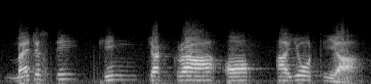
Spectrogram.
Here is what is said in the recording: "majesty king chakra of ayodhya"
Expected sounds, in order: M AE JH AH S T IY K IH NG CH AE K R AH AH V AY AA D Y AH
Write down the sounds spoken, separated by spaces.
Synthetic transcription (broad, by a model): M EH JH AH S T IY K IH NG CH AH K R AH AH F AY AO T Y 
